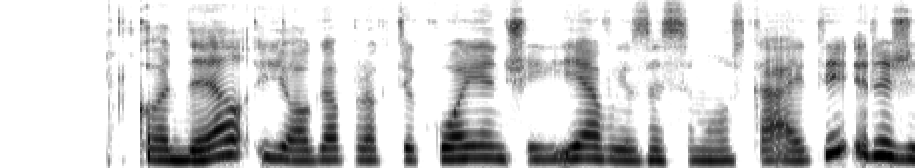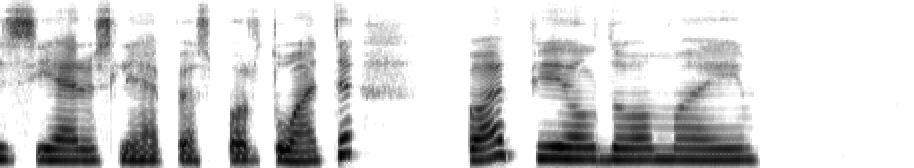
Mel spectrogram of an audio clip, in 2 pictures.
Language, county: Lithuanian, Utena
